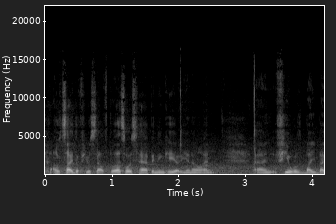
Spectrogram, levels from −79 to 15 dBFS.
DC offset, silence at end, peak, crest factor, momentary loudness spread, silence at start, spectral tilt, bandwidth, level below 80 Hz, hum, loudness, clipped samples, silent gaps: under 0.1%; 0 s; -10 dBFS; 18 dB; 13 LU; 0 s; -5 dB/octave; 16 kHz; -58 dBFS; none; -28 LUFS; under 0.1%; none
